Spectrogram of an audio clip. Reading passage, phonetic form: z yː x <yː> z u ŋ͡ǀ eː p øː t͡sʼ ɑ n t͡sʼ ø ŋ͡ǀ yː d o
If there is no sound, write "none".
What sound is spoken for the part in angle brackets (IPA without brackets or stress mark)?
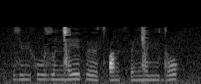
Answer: uː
